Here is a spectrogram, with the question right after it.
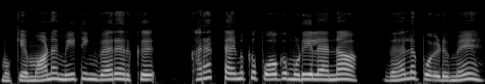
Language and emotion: Tamil, fearful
